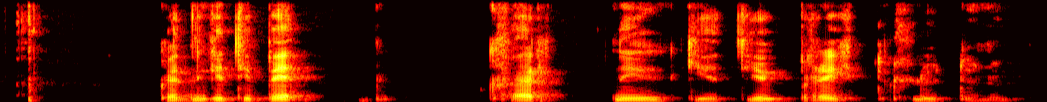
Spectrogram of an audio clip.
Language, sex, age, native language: Icelandic, male, 40-49, Icelandic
